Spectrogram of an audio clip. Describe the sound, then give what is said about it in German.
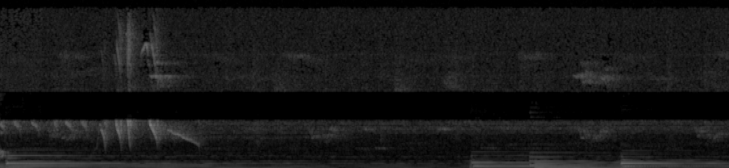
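Birds chirp and twitter in quick bursts, busiest early on, in the early morning amid greenery on the island of Bali, over a steady, soft musical drone of sustained tones that shifts pitch near the end. “Um dich herum die Geräusche, die Vögel.”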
